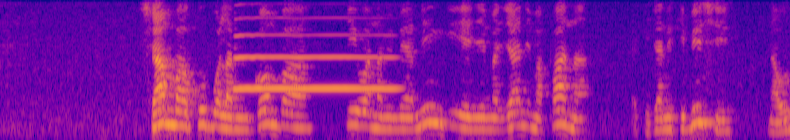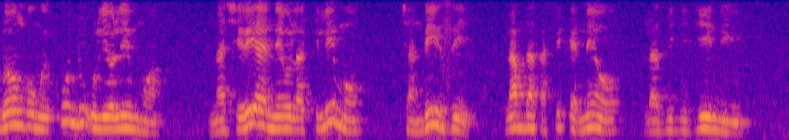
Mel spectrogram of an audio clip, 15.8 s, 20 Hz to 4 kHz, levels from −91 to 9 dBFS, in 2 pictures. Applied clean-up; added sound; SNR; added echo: none; Wind instrument, woodwind instrument; -2 dB; none.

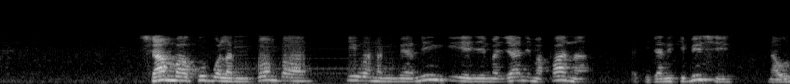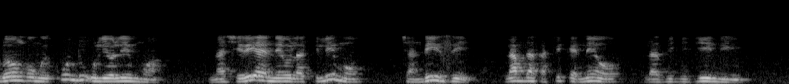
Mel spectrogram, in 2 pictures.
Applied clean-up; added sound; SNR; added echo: neural separator model SepFormer DNS4.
